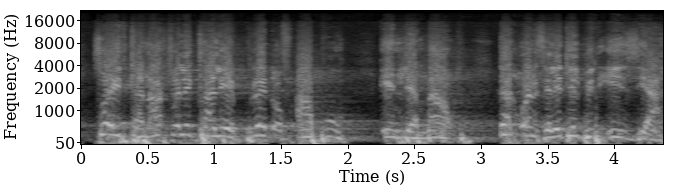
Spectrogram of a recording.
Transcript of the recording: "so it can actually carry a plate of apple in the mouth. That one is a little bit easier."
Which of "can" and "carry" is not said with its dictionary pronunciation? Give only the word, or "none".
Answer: carry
